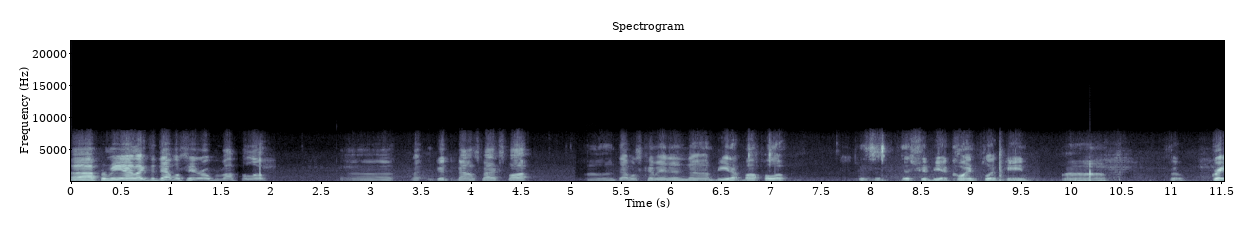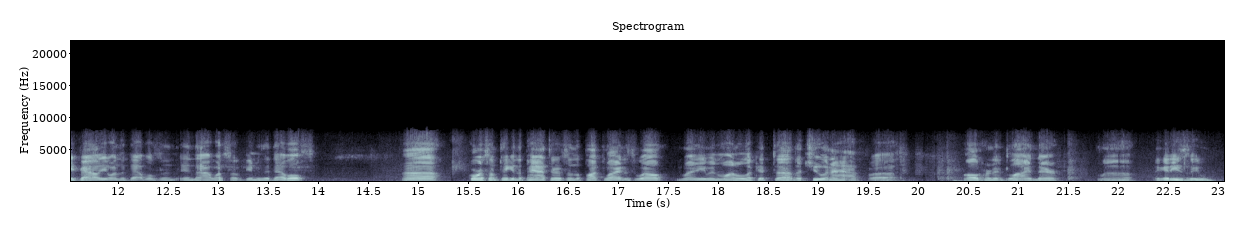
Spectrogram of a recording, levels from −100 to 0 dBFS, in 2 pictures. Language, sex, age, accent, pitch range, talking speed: English, male, 40-59, American, 95-120 Hz, 205 wpm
